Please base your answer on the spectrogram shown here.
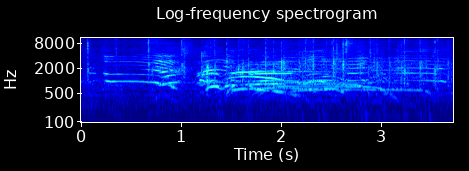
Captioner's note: cheers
